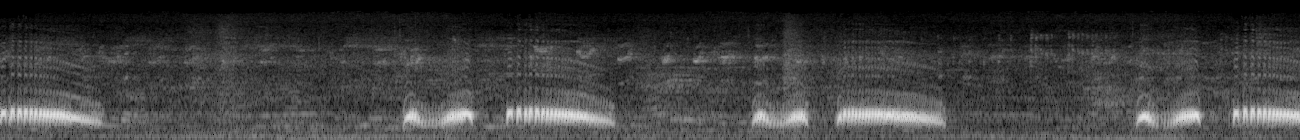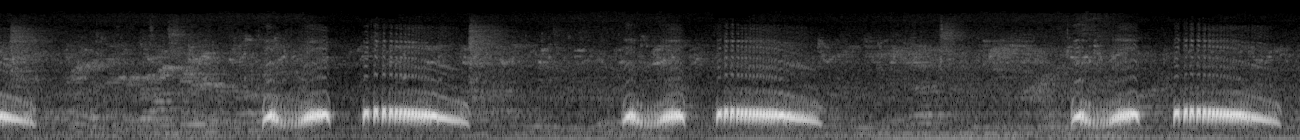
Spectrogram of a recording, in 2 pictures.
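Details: Spotted dove giving the 'giọng còi' style call, used as a lure to stir wild doves. Two clipped short notes lead into a long, sliding-down coo. The phrase repeats steadily about every two seconds for seven rounds, with faint background chirping.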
